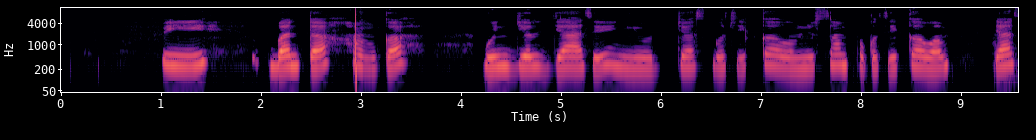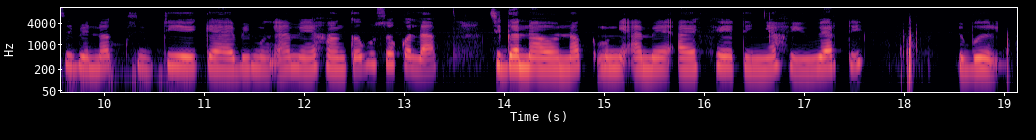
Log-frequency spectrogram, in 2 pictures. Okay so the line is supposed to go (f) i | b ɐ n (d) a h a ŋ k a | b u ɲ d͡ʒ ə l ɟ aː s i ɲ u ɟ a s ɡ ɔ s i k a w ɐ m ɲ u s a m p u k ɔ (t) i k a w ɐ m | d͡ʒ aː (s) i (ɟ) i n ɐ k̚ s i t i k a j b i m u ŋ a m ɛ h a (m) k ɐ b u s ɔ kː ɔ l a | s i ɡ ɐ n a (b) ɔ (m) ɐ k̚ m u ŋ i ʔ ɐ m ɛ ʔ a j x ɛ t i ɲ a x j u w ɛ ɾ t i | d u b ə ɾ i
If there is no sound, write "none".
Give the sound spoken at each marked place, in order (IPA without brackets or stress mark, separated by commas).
f, t, s, s, b, ŋ, w, n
